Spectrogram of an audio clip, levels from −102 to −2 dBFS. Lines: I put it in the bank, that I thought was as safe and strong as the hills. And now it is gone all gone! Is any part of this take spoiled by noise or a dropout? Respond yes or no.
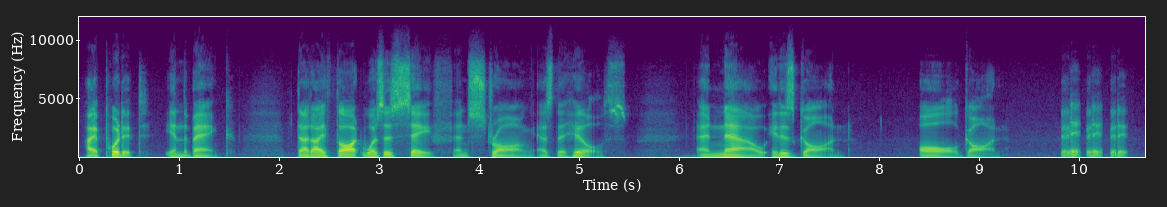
yes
